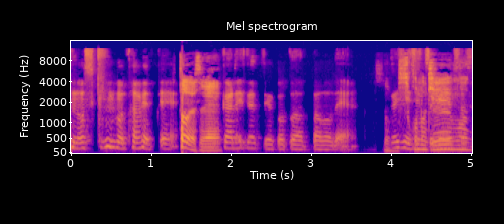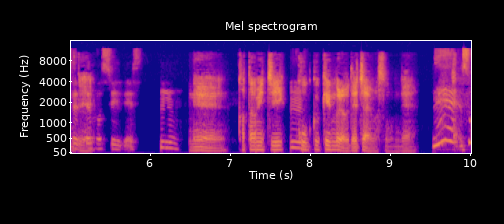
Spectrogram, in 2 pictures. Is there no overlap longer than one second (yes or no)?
no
